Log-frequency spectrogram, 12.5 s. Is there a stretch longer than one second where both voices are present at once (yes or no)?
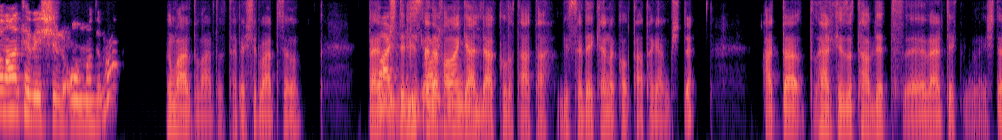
yes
